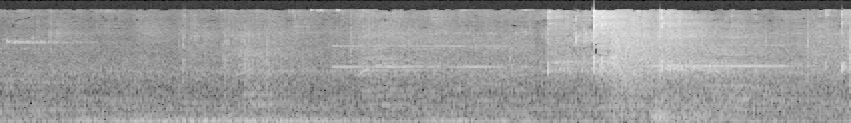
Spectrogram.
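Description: Fencers' shoes shuffle and tap on the floor.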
